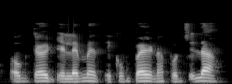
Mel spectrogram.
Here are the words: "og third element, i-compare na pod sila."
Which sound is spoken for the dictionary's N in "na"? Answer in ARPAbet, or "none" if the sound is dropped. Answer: N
